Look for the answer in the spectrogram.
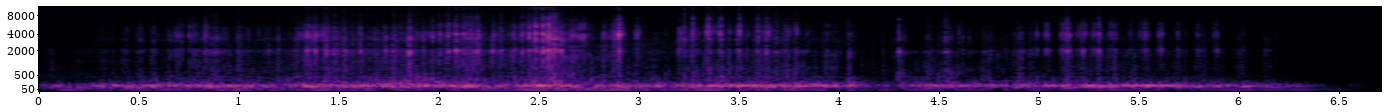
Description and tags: A little rubber wheel - as used on furniture. I held it up to an exercise bike flywheel, and recorded it with an SM58-Mackie Mixer-Audigy soundcard. Part of a sound design cue for a sandbag rope coming loose.
pulley, soundeffect, wheel, spinning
